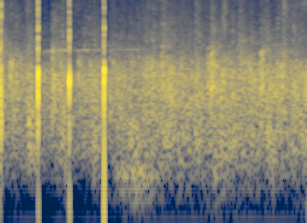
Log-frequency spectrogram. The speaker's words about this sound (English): But also, your work has not gone unnoticed. I was wondering if we could just maybe give those people a round of applause.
